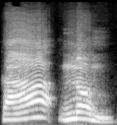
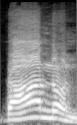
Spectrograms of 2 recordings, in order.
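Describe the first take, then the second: First: কানন split into kaa, then non; syllable-by-syllable pronunciation. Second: কানন as kaa-non, syllables joined; whole-word pronunciation. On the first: Teacher answers what kanon becomes, syllable by syllable. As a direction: draw out কানন in two separate syllables. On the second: Teacher repeats the answer as a whole word. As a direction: say কানন in one shorter go, o before the final n. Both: Shown as a demonstration. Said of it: "তাহলে কানন কি হবে?".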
